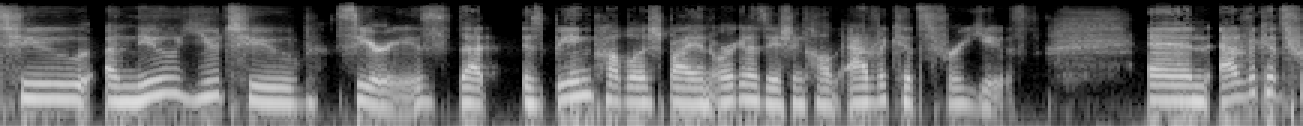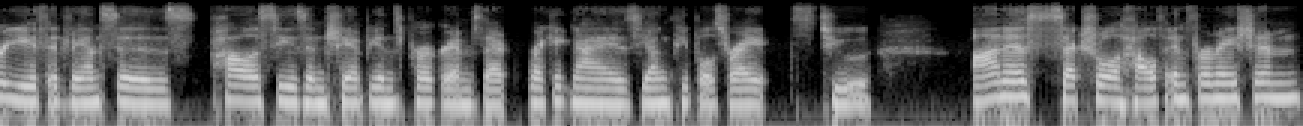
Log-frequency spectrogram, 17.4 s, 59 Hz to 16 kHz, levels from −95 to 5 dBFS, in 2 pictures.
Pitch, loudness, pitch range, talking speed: 170 Hz, -19 LUFS, 165-190 Hz, 120 wpm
